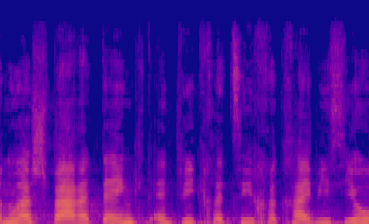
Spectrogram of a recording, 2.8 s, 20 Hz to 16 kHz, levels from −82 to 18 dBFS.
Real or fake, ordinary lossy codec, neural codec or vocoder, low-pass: fake; none; vocoder, 44.1 kHz, 128 mel bands, Pupu-Vocoder; 14.4 kHz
